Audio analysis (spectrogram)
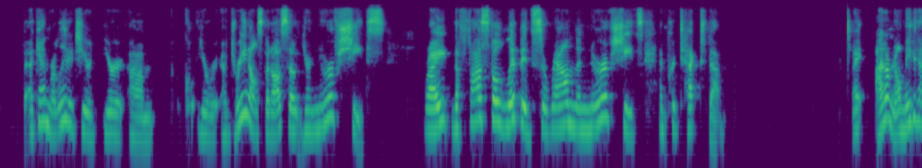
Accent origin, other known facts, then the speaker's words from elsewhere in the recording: New York, United States; I'm a Italian from New York. So when things get to me, I express it.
